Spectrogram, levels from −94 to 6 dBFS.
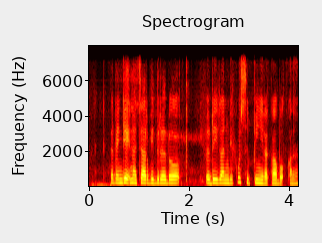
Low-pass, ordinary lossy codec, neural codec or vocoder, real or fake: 7.2 kHz; none; codec, 16 kHz, 2 kbps, X-Codec, HuBERT features, trained on LibriSpeech; fake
